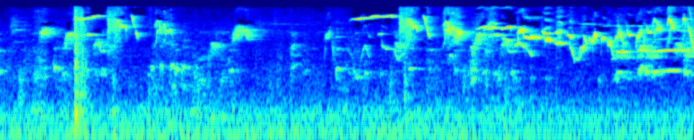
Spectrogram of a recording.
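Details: Oriental magpie-robin ('than bông'), caged and for sale, begins with soft scattered notes and a sharp click, then breaks into an energetic stream of high whistles, sweeping slurs and rapid twittering.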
